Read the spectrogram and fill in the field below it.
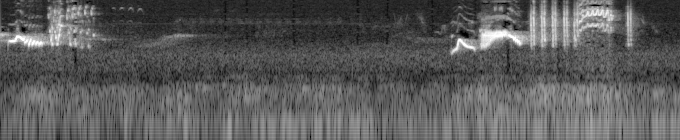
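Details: A Blackbird in nature gives a fluty warble ending in a high chattering squeak, then after a pause a rising whistled phrase followed by a fast, buzzy high twitter.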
